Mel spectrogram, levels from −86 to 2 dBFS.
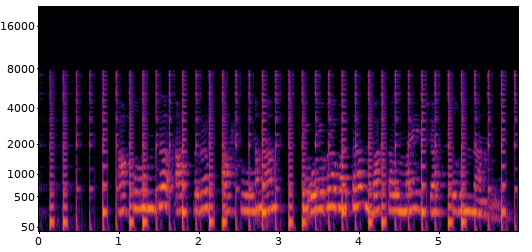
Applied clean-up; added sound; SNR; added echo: classical method WPE with log-MMSE.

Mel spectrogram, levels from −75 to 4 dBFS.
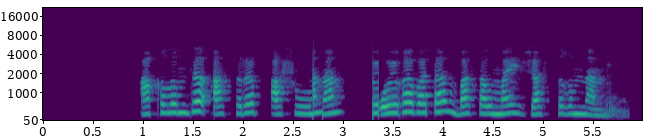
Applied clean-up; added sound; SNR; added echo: none; none; none; none.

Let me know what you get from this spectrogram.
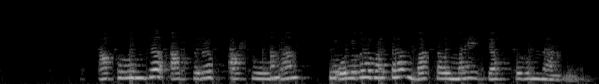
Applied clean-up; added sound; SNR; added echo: neural separator model SepFormer DNS4.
